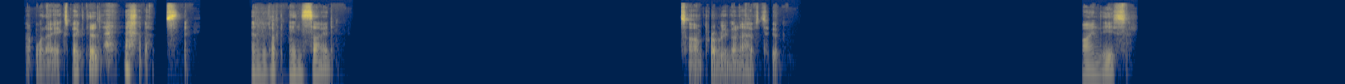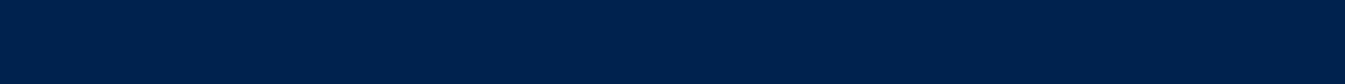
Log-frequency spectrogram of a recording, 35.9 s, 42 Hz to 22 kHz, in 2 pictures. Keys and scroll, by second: 1.5 w, 4.5 f, 11.6 1, 15.7 alt+shift+d, 16.1 ctrl+s, 22.6 alt+shift+d, 22.9 ctrl+s, 31.7-33.7 typing.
